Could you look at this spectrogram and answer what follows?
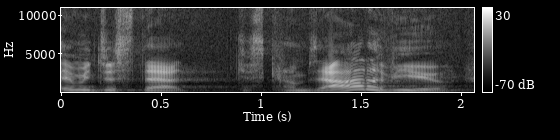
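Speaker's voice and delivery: ordinary talk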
